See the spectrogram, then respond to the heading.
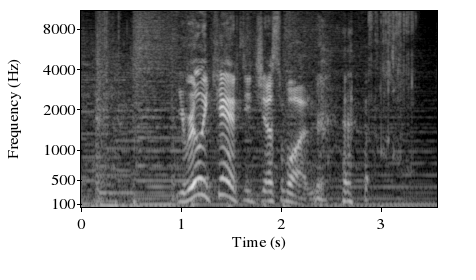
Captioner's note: chuckles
